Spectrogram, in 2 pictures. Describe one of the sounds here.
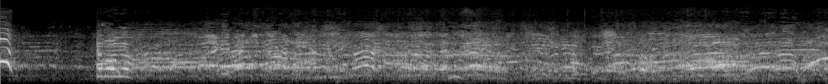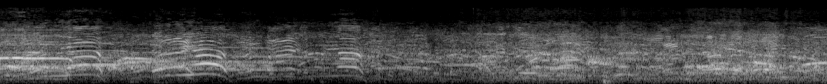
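A large crowd cheers, shouts and screams excitedly outdoors.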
